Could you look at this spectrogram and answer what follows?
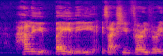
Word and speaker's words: Halle: was actually very enjoyable Hayley and I get this name wrong again I like Hallie Bailey is actually very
